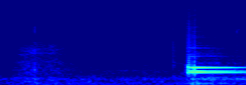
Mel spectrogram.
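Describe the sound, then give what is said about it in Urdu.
A single bell chime sounds near the end after quiet background hiss, a clear ringing tone with bright overtones that sustains and slowly fades. “آج بیل پھر بند کی ہوئی آپ نے، ہلکی چل رہی ہے”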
